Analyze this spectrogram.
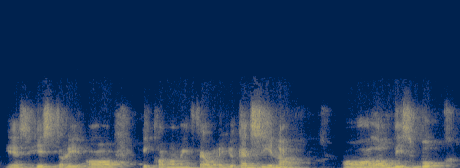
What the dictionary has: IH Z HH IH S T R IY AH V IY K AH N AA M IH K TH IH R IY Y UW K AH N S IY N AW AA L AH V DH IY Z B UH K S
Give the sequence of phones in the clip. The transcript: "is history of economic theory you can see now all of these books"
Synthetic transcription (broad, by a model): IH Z HH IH S T R IY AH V IY K AH N AA M IH K F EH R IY Y UW K AH N S IY N AW AA L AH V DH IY S B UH K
